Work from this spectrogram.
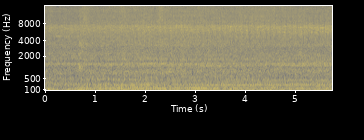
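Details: Suzuki Multicab after a crank-no-start traced to a clogged carburetor: starts on one click, smooth, even low idle with steady beat, no misses or knocks, no smoke; normal idle.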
